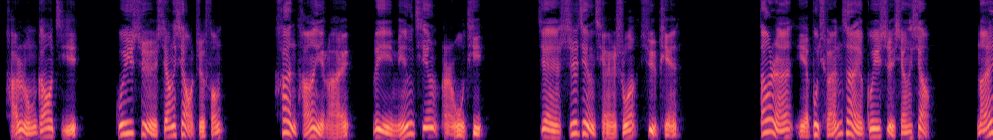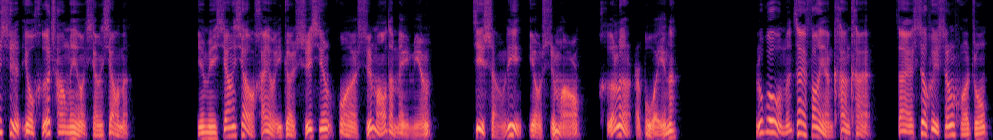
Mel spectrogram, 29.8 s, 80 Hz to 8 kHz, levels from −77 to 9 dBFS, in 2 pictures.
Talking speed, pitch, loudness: 180 characters per minute, 160 Hz, -15 LUFS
